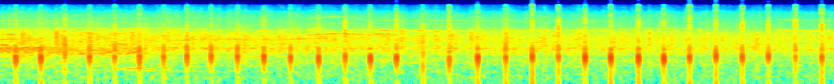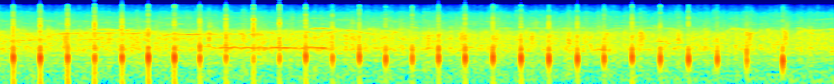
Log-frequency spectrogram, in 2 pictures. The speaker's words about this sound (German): Das ist euer Applaus. Danke für euren Einsatz. Applaus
